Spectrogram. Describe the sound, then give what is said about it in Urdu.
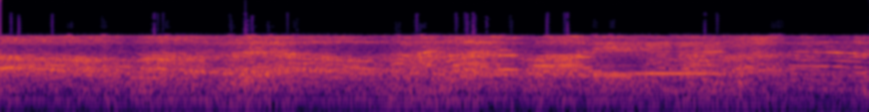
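A large crowd chants salawat, a devotional phrase, together in unison, a dense, loud wash of many voices rising and falling steadily for several seconds, sustained. “ہمارے دیگر نعرے صلوات”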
